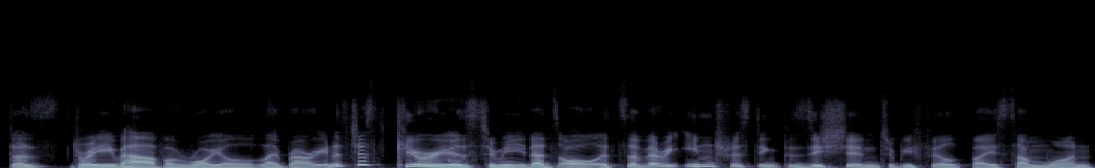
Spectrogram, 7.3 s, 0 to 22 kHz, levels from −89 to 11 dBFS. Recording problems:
muffled; slightly; fading above 2.5 kHz

